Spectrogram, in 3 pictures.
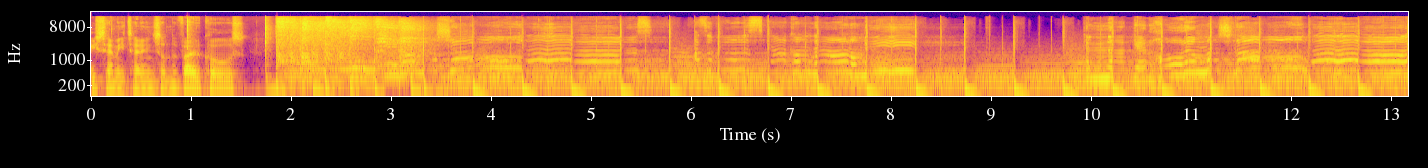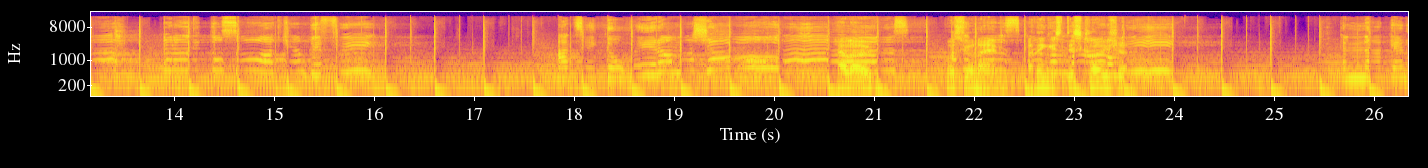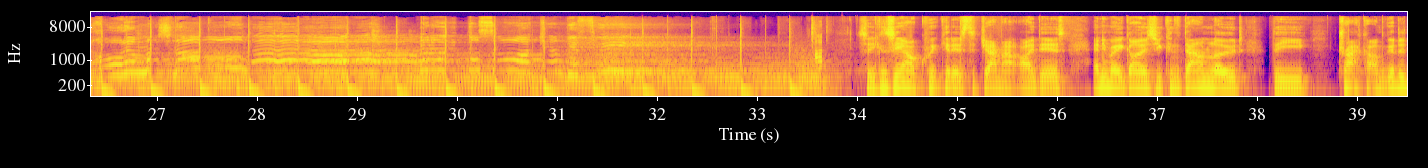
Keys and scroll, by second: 0.2 3, 0.9 Return, 1.7 space, 4.6 shift+Tab, 15.4 super+d, 33.5 space.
